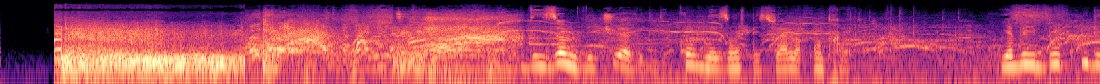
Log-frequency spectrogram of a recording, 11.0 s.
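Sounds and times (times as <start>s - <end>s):
laboratory door exploding: 0.6s - 5.3s
laughter: 2.4s - 10.9s
speech: 5.5s - 8.7s, 10.0s - 10.9s.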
